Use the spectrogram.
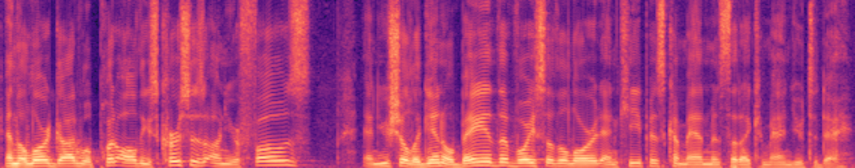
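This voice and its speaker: A man's voice: mid-range voice, moderate pace, darkish tone. A man teaching a Bible class, reading scripture passages aloud and stopping to explain them in an everyday way.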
